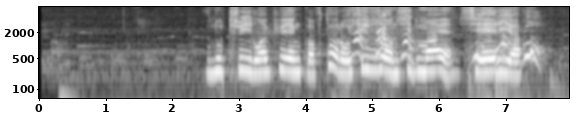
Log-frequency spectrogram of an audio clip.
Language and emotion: Russian, neutral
